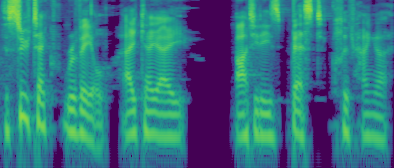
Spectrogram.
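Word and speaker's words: Sutekh: Sutek. What a coincidence that one of Doctor Who's greatest villains, the second syllable of his name is Tech.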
